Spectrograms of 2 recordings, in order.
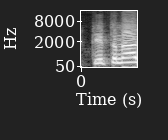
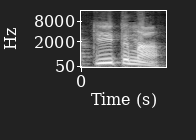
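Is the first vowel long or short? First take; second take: short; long. First: The first vowel is a short i. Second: The first vowel is a long ee. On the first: The speaker calls it right. "क में हर्षिकार होगा" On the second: The speaker calls it wrong. "मैं इसे दीर्घिकार लगाता हूं तो यह पढ़ाएगा"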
